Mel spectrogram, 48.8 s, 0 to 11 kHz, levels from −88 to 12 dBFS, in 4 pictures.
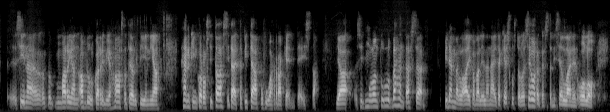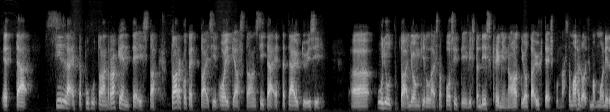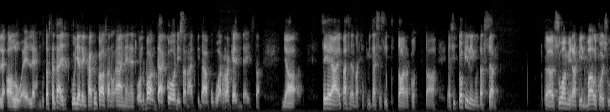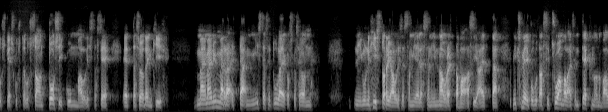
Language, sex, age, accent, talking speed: Finnish, male, 30-49, native, 135 wpm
